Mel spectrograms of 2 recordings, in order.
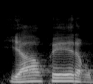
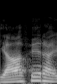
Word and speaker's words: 야훼: 그래서 이제 자음에다가 아도나이 모음을 붙이니까 여호와라는 발음이 나온 거예요. 그래서 여호와라고 우리가 이름 불렀지만 실제 학자들이 연구해 봤을 때 이 하나님의 이름은 야훼다. 그래서 야훼란 말도 들어보셨죠? 그래서 이제 이게 정확한 발음일 거다 하고 이제 주장을 하는데 둘 다 쓰이는 거예요. 그래서 어떤 뭐 이렇게 교회 가면 하나님을 이 여호와란 말을 야훼라 읽기도 하고 또 이게 통상적으로 그냥 여호와라 읽기도 하는 거예요.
